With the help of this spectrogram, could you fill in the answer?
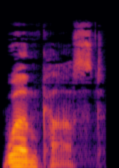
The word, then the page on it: worm cast: British English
